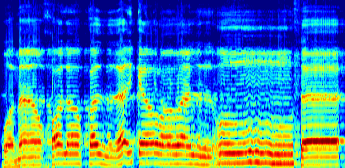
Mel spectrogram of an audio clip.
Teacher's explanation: خا اور قاف دونوں کو پر پڑھا جائے گا، حروف مستعلیہ میں سے ہیں. را بھی زبر کی وجہ سے پر پڑھا جائے گا.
